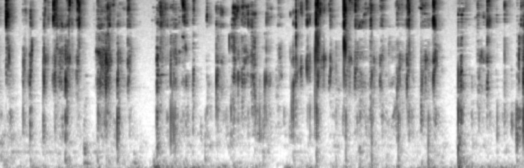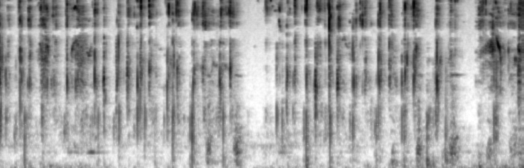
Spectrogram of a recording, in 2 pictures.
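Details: A young cat chewing wet food: dense, sticky smacking and clicking chews with brief pauses, some louder bites standing out, in a quiet indoor setting.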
